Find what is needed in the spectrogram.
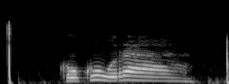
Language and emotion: Russian, positive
